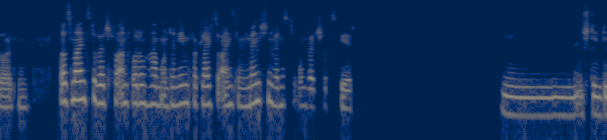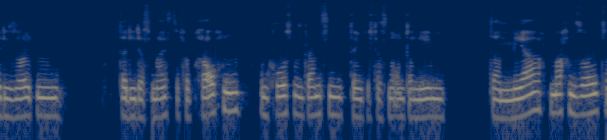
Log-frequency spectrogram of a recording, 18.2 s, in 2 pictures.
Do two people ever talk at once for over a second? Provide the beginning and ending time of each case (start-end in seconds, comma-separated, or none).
none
